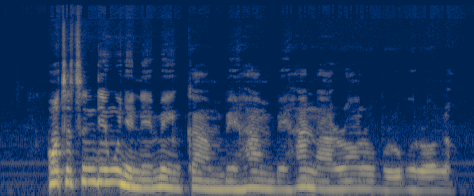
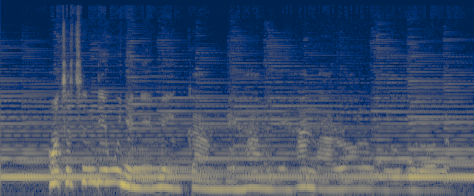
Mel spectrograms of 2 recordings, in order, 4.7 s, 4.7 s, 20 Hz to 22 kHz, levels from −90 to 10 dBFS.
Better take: first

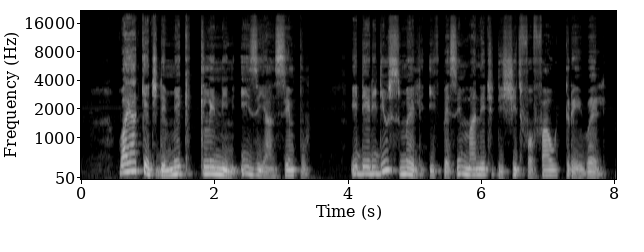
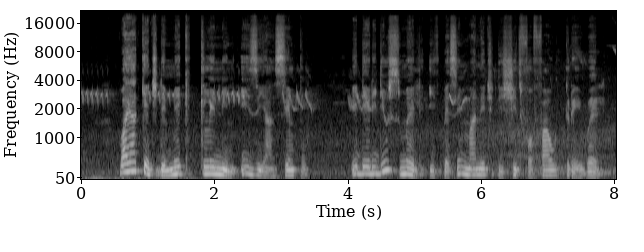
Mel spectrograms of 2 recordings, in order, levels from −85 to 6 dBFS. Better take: first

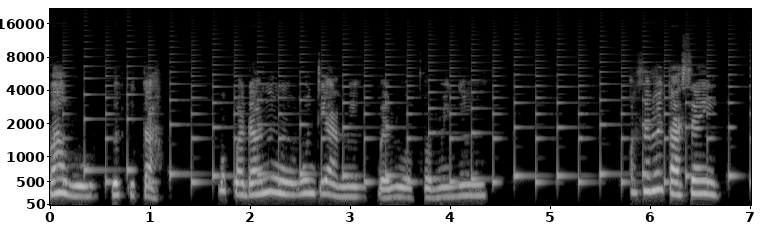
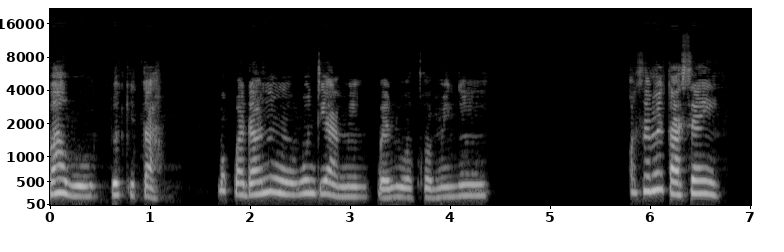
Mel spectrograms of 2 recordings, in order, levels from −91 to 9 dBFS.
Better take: second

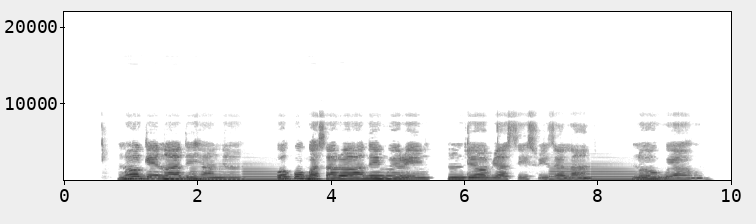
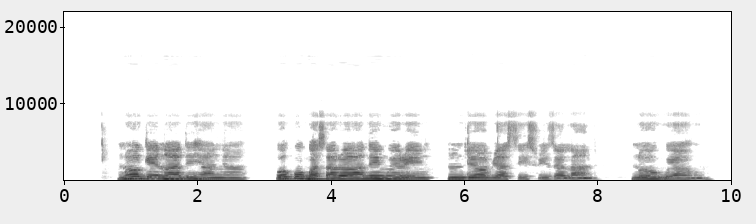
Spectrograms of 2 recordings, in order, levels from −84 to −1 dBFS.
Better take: second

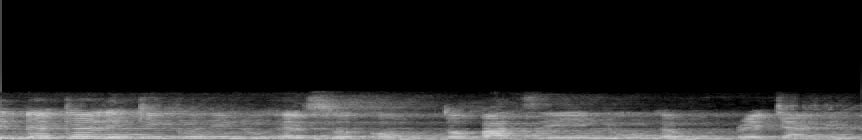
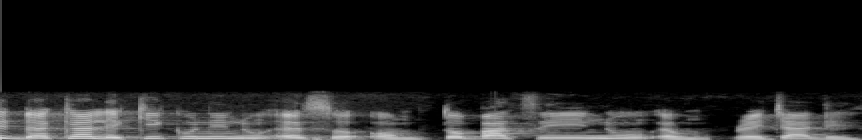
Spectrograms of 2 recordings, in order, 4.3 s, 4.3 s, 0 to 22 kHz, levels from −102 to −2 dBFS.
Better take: second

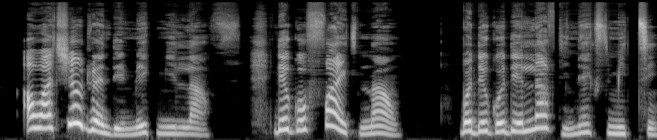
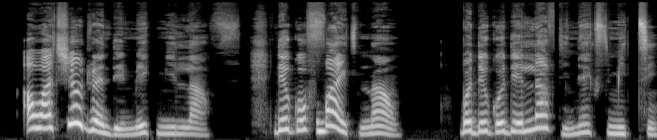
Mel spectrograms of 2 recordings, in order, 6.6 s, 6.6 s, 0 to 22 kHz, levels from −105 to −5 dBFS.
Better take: first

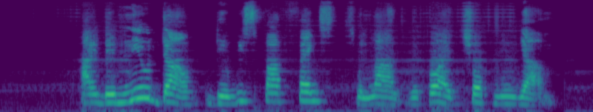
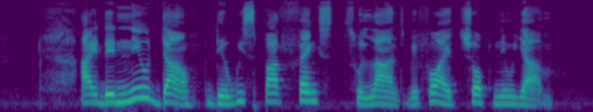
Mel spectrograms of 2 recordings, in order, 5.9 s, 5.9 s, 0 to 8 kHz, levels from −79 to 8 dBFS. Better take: second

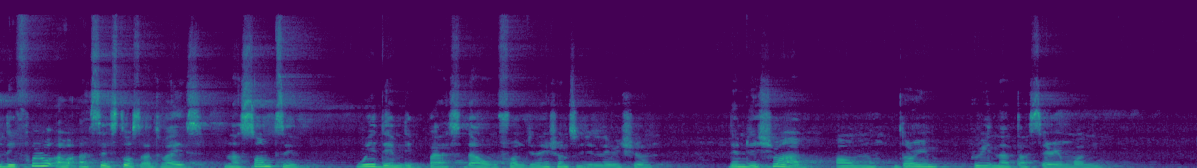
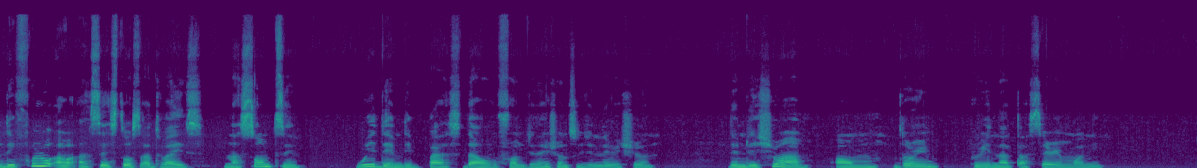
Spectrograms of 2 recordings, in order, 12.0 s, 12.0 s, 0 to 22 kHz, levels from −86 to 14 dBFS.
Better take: second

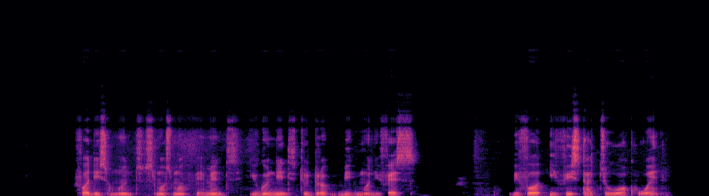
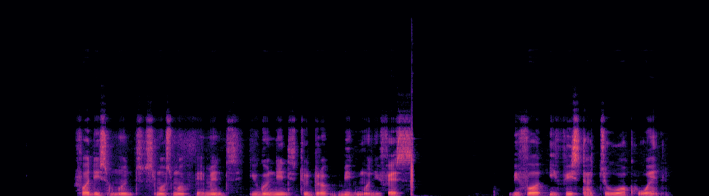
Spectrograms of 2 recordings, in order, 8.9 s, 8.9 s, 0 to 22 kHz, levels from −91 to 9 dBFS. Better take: first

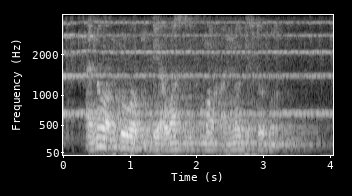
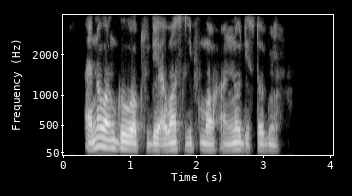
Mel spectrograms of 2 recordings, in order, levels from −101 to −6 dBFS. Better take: second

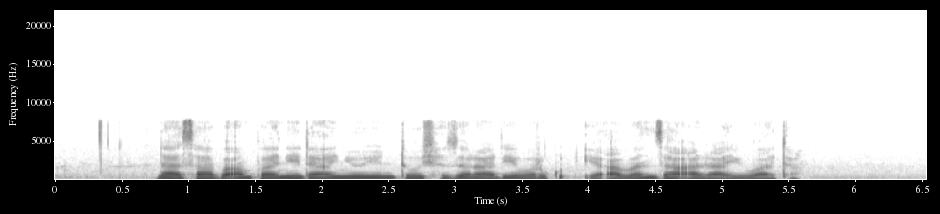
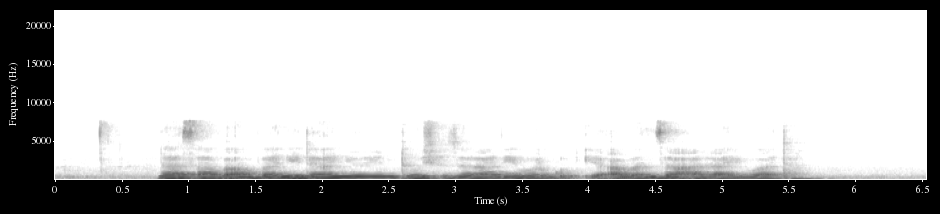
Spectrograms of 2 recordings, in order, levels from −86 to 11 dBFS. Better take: first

